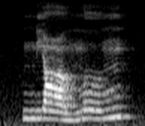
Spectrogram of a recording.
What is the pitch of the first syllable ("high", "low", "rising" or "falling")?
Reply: low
